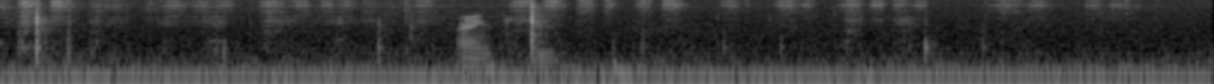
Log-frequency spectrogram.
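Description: Light, irregular clicking and scratching from the far end of a phone call as a spelled-out email address is taken down, with a brief voice sound a little after halfway.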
